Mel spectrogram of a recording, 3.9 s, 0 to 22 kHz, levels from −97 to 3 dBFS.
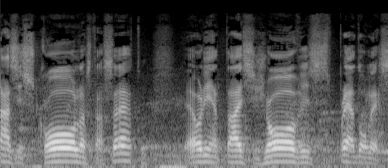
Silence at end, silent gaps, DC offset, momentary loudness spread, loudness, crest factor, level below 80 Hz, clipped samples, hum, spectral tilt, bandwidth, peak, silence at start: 0 s; none; under 0.1%; 14 LU; -17 LUFS; 16 dB; -38 dBFS; under 0.1%; none; -5 dB/octave; 11.5 kHz; -2 dBFS; 0 s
